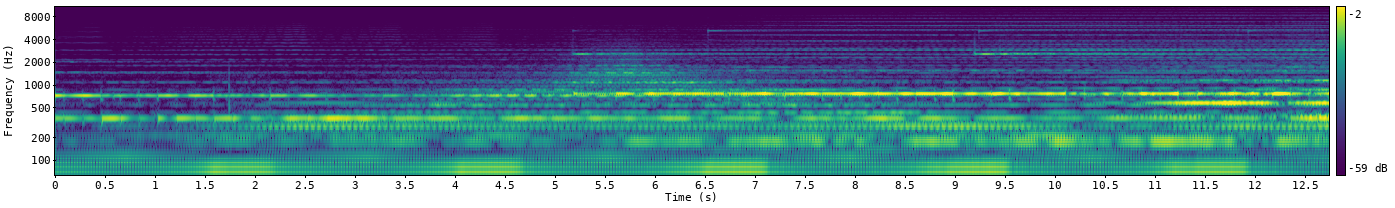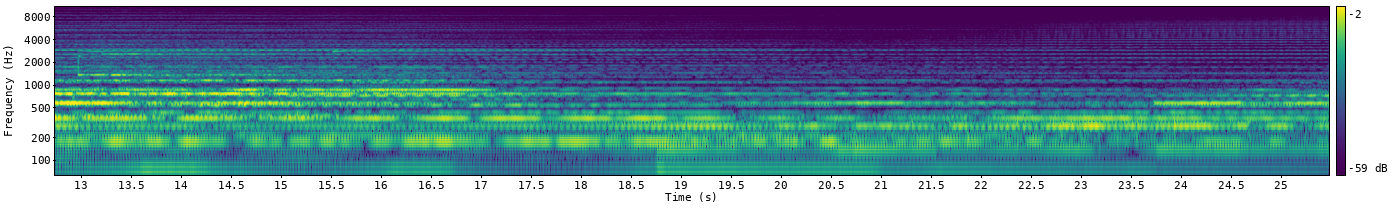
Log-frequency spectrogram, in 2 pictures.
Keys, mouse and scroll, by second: 2.3 ctrl+b, 7.5 z, 8.7 Delete, 15.8 ctrl+q, 16.4 ctrl+w, 24.7 b.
